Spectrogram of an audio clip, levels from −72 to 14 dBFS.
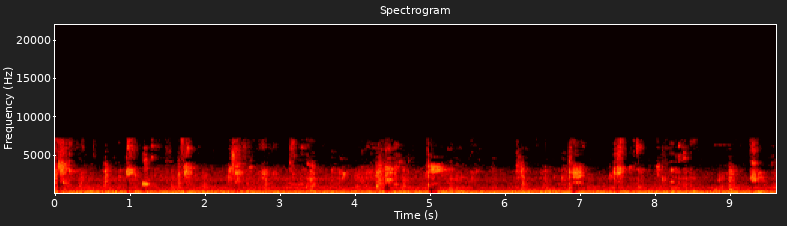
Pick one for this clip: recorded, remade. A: recorded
